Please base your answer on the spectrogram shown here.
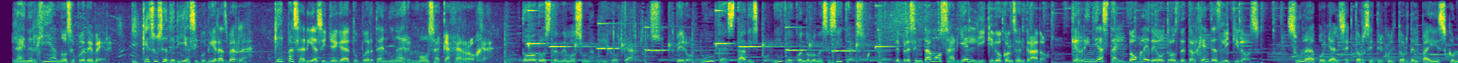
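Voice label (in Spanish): Locución Comercial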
